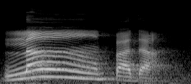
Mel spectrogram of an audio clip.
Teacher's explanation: já no lâmpada é a antepenúltima terceira sílaba Então ela é uma proparoxítona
